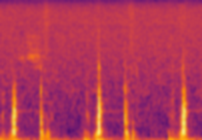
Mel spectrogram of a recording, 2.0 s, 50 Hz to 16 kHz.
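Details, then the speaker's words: Steady, regular heartbeat with paired lub-dub thumps at about 70 beats a minute; a normal heartbeat. "This is somebody's heartbeat. This isn't mine."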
